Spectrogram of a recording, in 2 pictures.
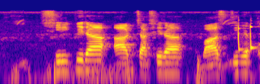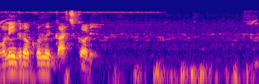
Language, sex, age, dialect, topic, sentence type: Bengali, male, 41-45, Standard Colloquial, agriculture, statement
